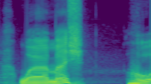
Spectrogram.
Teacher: huruf sin yang saya baca tadi bunyi atau suaranya itu terputus. Nah, bunyi atau suaranya terputus ya.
